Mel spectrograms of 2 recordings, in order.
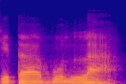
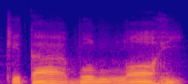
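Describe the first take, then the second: First: The l sound is thin and light. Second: The l sound is thick and heavy. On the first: The speaker calls it wrong. "Bukan kitabullah. Kalau la itu tipis namanya ya" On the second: The speaker calls it right. "Lamnya dibaca tebal ya"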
